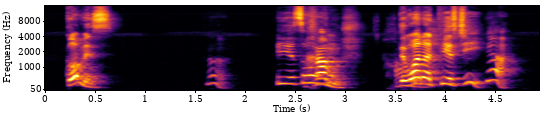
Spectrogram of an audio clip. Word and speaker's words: Ramos: the R is it's a G in Portuguese. Oh. okay. But you look at the quality. But yeah, I think Ramos.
